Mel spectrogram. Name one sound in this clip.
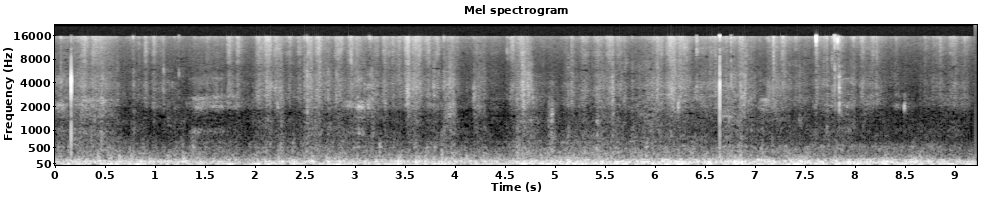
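A car engine rumbles low and steady, heard from inside the car.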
